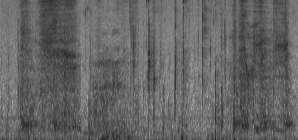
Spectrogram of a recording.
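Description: Close-miked chewing of a mouthful of jjajang ramyeon and beef rib meat: irregular wet mouth sounds with small sharp clicks.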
